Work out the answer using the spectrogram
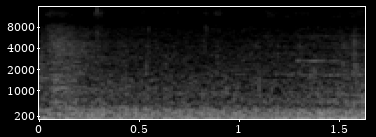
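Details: Electro Freeze machine after barrel pressure switch replacement: constant low mix pump motor hum, no knocking or grinding; pump running normally building barrel pressure until new 30 psi switch stops it.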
